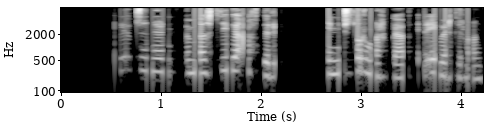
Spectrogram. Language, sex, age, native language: Icelandic, female, 13, Icelandic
